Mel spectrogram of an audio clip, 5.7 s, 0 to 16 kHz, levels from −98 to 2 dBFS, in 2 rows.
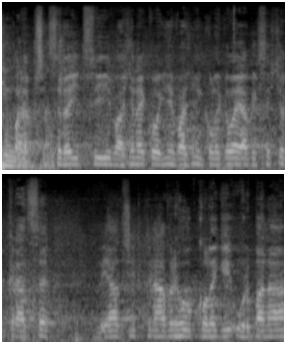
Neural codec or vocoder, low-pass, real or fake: vocoder, 44.1 kHz, 128 mel bands, Pupu-Vocoder; 14.4 kHz; fake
